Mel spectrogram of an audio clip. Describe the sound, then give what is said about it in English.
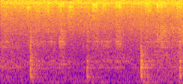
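Pen or pencil scratching across a sheet of paper in short, repeated strokes, roughly every half second, quiet with no voices, as names are written down on the sheet. “Okay, so we are going to be coming up with fandom names and writing them down on this sheet of paper.”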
